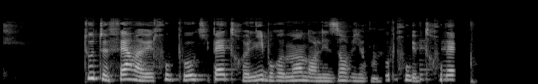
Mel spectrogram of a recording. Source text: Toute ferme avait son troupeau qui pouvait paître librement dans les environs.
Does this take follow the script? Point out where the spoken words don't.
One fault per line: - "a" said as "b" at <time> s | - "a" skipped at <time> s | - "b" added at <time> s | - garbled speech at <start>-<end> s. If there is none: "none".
- "son" skipped at 1.5 s
- "pouvait" skipped at 2.1 s
- garbled speech at 3.8-4.6 s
